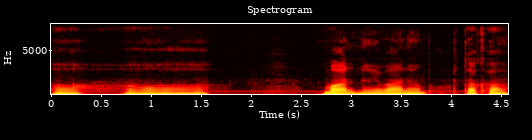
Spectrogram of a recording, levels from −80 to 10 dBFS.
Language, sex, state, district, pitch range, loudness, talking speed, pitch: Garhwali, male, Uttarakhand, Uttarkashi, 130-140 Hz, -18 LUFS, 80 wpm, 135 Hz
